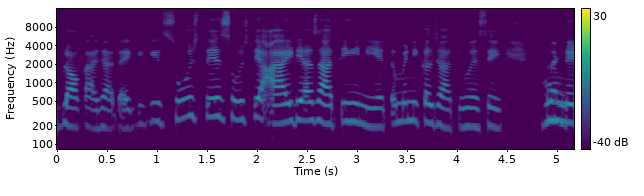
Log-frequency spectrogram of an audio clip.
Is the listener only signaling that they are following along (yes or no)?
yes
